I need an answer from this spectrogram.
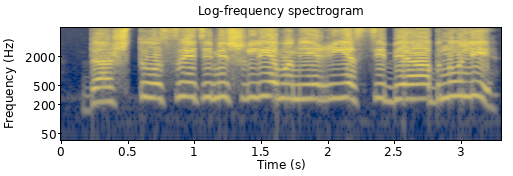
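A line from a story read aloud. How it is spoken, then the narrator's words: Yelling. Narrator (Russian): заорал Курт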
